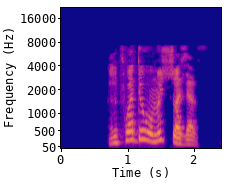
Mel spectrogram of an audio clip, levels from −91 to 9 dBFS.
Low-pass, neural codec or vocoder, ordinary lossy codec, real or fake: 7.2 kHz; none; MP3, 48 kbps; real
